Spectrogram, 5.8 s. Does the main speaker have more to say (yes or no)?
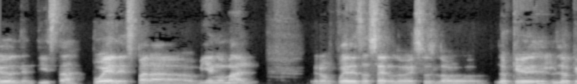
yes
